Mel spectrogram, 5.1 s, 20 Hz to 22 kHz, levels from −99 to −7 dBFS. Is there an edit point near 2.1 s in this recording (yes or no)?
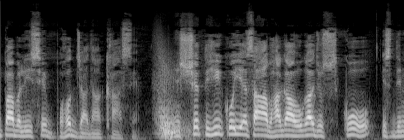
yes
